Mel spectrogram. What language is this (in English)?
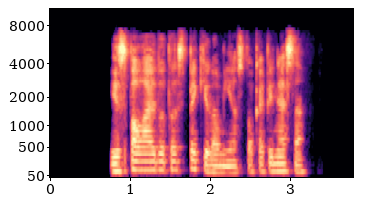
Lithuanian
